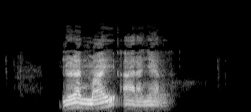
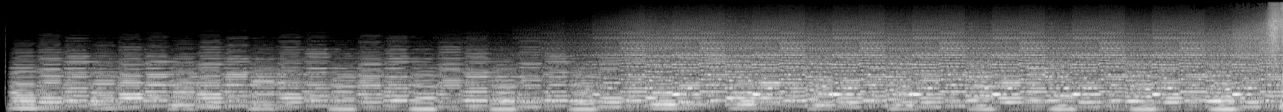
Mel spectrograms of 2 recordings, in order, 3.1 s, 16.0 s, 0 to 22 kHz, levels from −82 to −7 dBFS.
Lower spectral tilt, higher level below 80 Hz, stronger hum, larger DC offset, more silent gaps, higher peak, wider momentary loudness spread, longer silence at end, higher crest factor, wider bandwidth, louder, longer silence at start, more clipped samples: about the same, -5 dB/octave vs -4 dB/octave; second, -62 dBFS vs -36 dBFS; neither; neither; neither; about the same, -4 dBFS vs -2 dBFS; first, 16 LU vs 7 LU; first, 1.05 s vs 0 s; about the same, 20 dB vs 18 dB; second, 9.6 kHz vs over 20 kHz; about the same, -20 LUFS vs -20 LUFS; first, 0.8 s vs 0.1 s; neither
